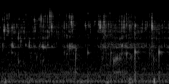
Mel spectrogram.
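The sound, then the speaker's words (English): A 2010 red blend wine, Viñas Viejas, pours steadily into a glass, a soft continuous splash with small bubbly glugs and drips, quiet and unaccompanied by any voices. “I'm gonna do a little pour here.”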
